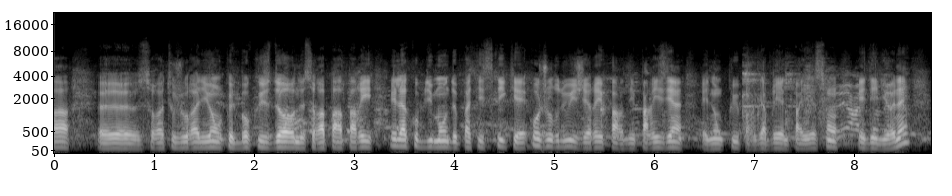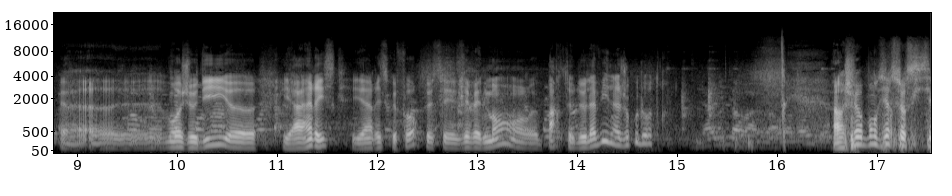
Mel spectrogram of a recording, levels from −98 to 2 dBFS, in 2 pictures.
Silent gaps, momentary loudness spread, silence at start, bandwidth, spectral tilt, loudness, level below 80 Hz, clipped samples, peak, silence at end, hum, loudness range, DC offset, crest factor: none; 14 LU; 0 s; 11 kHz; -4 dB/octave; -31 LUFS; -82 dBFS; under 0.1%; -6 dBFS; 0 s; none; 6 LU; under 0.1%; 24 dB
